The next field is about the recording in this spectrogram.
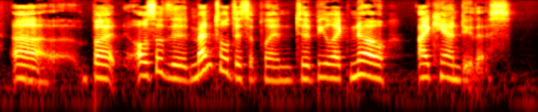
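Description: An unremarkable speaking voice, a woman at medium pitch, fairly even intonation and a fairly slow pace, in a very clean recording with a silent background. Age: 20s. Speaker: musician and music teacher. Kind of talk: casual chat. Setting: studio.

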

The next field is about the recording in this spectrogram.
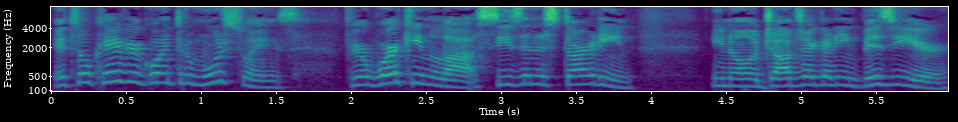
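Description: The speaker has an animated tone and talks at a fairly quick pace. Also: woman, high pitch for a woman, lively intonation. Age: 30s. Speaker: podcast host. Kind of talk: casual monologue rant. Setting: solo recording.

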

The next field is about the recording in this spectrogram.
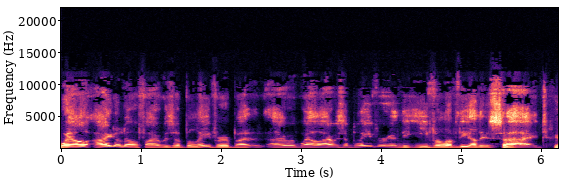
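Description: A man with a Chicago accent, high-pitched, dark and mellow in tone, with ordinary pitch variation at a moderate pace. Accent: Chicago-area American. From US Midwest, Chicago Heights, Illinois. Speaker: historian. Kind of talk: interview. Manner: halting.

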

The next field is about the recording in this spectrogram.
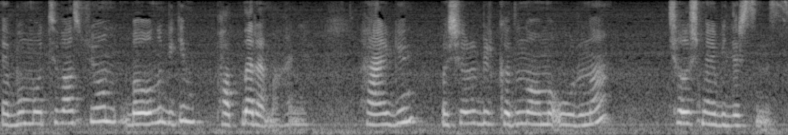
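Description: High pitch from a woman, dark and mellow in tone. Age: 20s. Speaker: podcast host. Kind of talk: solo monologue podcast.

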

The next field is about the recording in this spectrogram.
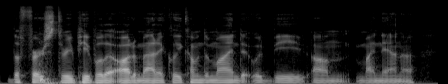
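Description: A man's very deep, low voice stays monotone and flat on a very clean recording with a silent background. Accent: Upper Midwest. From Michigan, Kalamazoo. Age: 20s. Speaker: college student. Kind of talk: casual interview.

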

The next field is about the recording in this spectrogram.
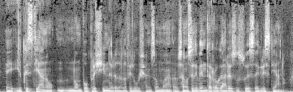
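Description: A man talks with hardly any pauses, his voice carrying audible room echo over noticeable background noise. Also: fairly quick pace. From Sicily, Trapani. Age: 60s. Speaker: archbishop. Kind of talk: radio interview. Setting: studio. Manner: halting.

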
